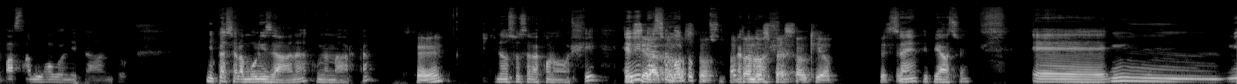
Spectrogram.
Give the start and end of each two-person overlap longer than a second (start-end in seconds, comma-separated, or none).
6.2-7.9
